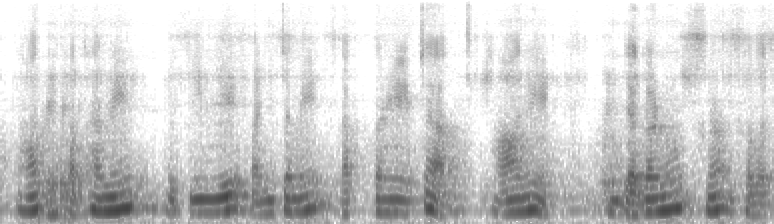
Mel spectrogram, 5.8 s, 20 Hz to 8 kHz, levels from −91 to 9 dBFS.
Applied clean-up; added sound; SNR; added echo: neural separator model SepFormer DNS4.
